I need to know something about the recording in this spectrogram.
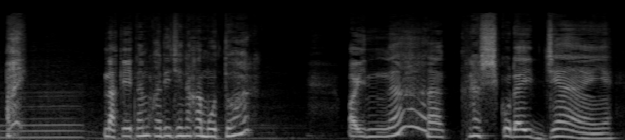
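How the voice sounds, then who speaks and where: A woman's voice: mid-range voice, takes it slowly. A woman playing a chatty, giddy young woman with an exclaiming, gossipy delivery in a radio drama. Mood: giddy gushing.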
